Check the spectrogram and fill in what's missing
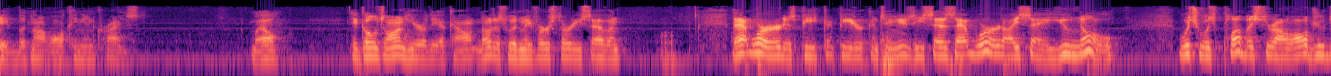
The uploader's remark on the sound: Recording of the sermon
